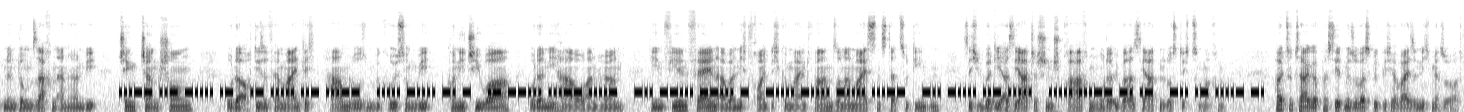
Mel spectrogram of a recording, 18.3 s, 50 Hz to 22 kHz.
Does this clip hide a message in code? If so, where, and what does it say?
Yes: Morse code (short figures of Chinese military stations) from 1.4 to 15.9 s, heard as a keyed tone, machine-sent, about 38 wpm, 750 Hz, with speech in German. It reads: 3261 1523 5690 1734 8770 6663 8625 5391 8149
